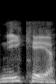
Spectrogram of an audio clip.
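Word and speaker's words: Niké: It's got a little accent on the E or the I. It's Nike, I think they would say it.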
